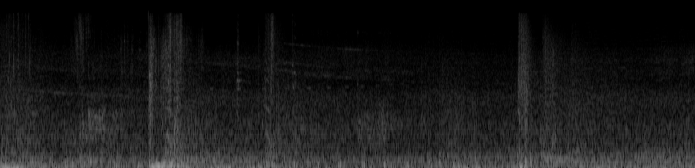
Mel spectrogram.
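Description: Heavy armoured footsteps thud on a hard floor.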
